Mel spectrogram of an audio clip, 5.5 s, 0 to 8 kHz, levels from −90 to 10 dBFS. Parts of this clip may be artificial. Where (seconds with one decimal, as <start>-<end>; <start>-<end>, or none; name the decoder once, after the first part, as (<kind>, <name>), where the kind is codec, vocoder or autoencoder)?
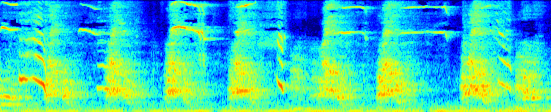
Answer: none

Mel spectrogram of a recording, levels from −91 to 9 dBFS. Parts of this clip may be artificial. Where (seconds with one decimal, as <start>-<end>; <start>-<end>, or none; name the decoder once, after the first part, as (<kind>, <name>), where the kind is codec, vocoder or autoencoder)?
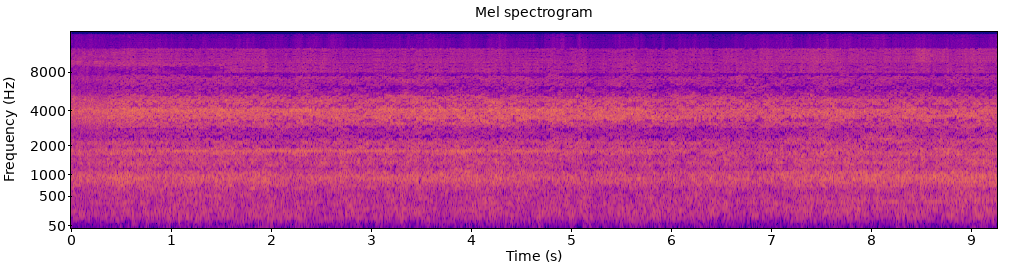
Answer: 1.8-9.3 (codec, DAC)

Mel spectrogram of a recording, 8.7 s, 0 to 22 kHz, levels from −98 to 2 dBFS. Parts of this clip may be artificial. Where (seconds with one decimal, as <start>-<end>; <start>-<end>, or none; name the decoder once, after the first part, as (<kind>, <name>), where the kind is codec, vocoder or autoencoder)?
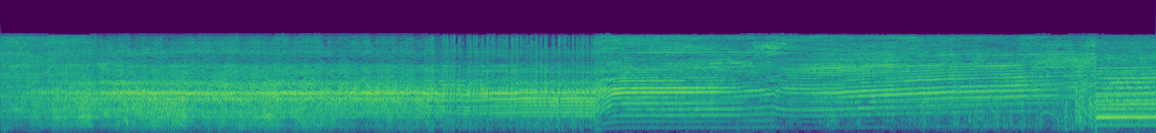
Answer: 0.0-3.2 (vocoder, WaveNeXt)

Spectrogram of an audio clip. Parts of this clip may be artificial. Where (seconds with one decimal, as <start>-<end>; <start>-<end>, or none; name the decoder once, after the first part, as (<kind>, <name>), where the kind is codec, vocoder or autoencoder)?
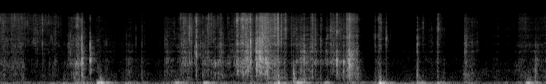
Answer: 1.0-1.8 (codec, SNAC); 2.7-5.5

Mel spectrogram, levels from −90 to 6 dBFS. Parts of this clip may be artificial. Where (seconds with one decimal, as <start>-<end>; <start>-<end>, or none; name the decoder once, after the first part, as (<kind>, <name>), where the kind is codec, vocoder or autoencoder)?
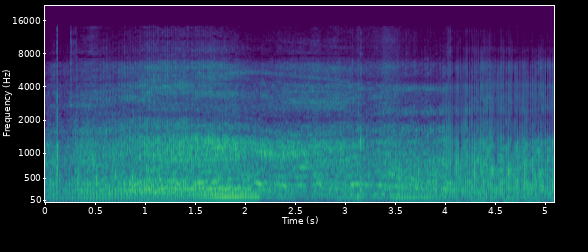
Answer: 4.0-5.1 (vocoder, BigVGAN v2)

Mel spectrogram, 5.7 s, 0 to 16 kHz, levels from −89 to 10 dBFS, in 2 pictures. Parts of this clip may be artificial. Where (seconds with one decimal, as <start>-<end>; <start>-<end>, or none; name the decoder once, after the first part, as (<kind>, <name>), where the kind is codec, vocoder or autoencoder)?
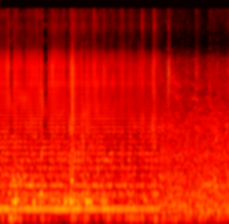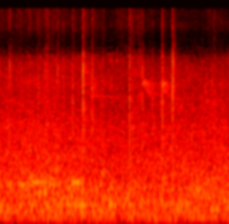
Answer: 0.0-2.0 (vocoder, BigVGAN v2)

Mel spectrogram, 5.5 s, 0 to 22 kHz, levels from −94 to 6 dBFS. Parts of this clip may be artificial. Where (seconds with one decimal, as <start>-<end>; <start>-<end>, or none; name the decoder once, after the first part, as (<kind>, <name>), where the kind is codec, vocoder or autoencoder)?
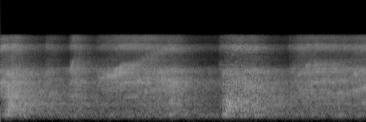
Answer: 0.0-3.3 (vocoder, Vocos); 4.0-5.5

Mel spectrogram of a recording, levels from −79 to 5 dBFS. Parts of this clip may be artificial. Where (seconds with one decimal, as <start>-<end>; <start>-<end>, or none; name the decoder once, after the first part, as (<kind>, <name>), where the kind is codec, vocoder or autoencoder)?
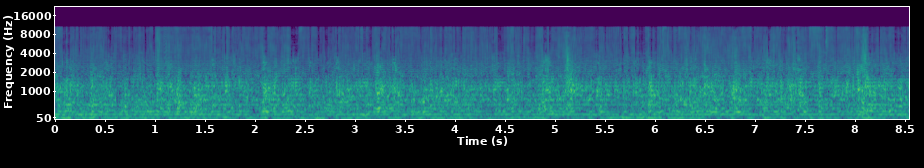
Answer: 0.0-8.5 (vocoder, BigVGAN v2)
